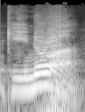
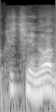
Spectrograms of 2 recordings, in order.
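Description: First: "Quinoa" said firmly and a bit louder, ki-NO-a; correcting the word. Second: "chenoa" said with ch as in chica, like the singer's name; chenoa mispronounced. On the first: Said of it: "que no me entiendes". ("Quinoa" corrigiendo, con firmeza) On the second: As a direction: pronounce quinoa wrongly as "chenoa". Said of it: "Quinoa, que no me entiendes". (pronunciado mal como "chenoa") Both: Retold or imitated.

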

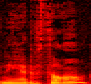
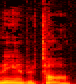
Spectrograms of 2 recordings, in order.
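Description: First: "Neanderthal" ending in a soft THAL; "Neanderthal" with a TH sound; TH pronunciation. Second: "Neanderthal" ending in TAWL, hard T; "Neanderthal" with a plain T sound; T pronunciation. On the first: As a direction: say "Neanderthal" with TH, nee-AN-der-THAWL. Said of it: "it's kinda like Neanderthal". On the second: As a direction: say "Neanderthal" with T for TH, nee-AN-der-TAWL. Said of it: "that's a French word too". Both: Shown as a demonstration.

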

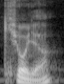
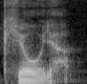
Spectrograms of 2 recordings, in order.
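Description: First: Kyoya with a short, quick O; wrong short-O Kyoya; short vowel. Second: Kyoya with a long, held O; long vowel. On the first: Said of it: "heißt nicht". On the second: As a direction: stretch the O in Kyoya, Kyoo-ya. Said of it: "ein Name heißt Kyoya". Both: Shown as a demonstration.

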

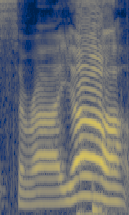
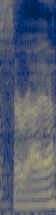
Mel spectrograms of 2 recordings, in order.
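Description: First: Saraya with a loud, drawn-out final YA; imitated Farsi pronunciation. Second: Said in the usual way. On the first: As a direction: lean hard on the last syllable of Saraya. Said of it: "saying it in Farsi". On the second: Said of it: "I think we're good with Soraya".

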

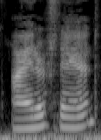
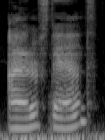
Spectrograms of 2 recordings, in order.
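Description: No difference in how they are said.

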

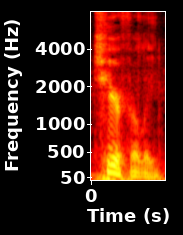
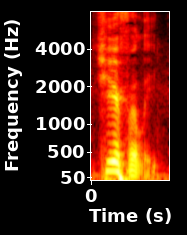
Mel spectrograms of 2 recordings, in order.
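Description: First: Said in the usual way. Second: Cheerfully said alone, higher and a touch louder with a falling end; stress on cheerfully. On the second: Shown as a demonstration. Preacher to congregation, stressing Cheerfully as a key word. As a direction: lift the word Cheerfully so it lands like a headline. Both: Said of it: "write that in all caps".

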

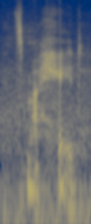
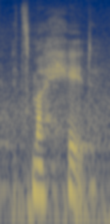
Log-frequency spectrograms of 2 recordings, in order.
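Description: First: Imitating the hurt boy in a whisper; son's whispered complaint, softly mimicked. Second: Said in the usual way. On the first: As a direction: breathe it out with no voice. Injured boy repeats complaint.

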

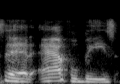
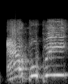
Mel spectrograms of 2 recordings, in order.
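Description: First: Said Applebee's slowly, dragging each word; mocking stress on Applebee's. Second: High, disbelieving Applebee?; incredulous squeak. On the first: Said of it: "This motherfucker". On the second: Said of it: "Ooh, Applebee's". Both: Real, not acted.

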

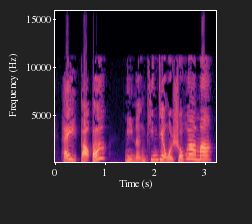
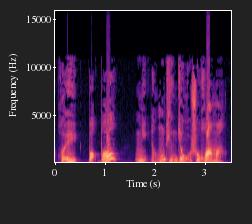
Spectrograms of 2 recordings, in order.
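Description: First: Put-on high, raised little-girl voice; high child's voice, asking; Laura. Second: Lightly voiced boy, pitched near the narrator's; hint of a boy calling to the baby; lightly played brother's question; Craig. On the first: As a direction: call brightly to the baby in a child's pitch. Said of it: "劳拉把头贴在妈妈的肚子上". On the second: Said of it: "克雷格把头贴在妈妈的肚子上问".

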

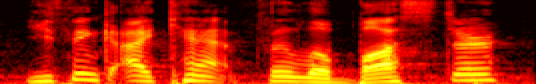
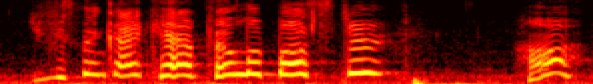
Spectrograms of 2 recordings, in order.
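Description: First: Said in the usual way. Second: Squeaky high taunting voice; mock a taunt up high.

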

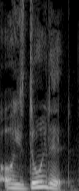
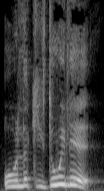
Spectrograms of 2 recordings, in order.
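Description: First: Lightly voiced excited onlooker, first spotting him; half-whispered tourist nudging a friend; a hint of a gawking tourist; mock tourist gasp. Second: Higher, much louder hammed-up gawker; imitating an overexcited tourist; mock excited tourist. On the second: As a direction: point and shout like a tourist who found a rare sight. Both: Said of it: "people from Japan were like".

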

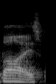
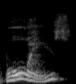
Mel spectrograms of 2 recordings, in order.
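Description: First: "buys" with an "eye" vowel; Newfoundland word "buys", vowel as in "pie"; dialect "buys". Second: Put-on "boys" with a clear "oy" vowel; standard "boys". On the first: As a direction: say "buys" to rhyme with "eyes", low and falling. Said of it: "if I said the word". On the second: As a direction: say "boys" to rhyme with "toys", ending on a rise. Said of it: "people think I'm saying". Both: Shown as a demonstration.

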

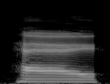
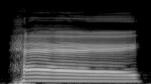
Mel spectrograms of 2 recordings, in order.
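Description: First: Said in the usual way. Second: Bright loud hey. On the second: Pretend. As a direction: call out hey, louder. Greeting said two ways.

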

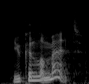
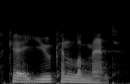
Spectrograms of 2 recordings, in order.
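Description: First: "lament" lifted high on a rising tune; stressed lament. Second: Said in the usual way. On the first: Shown as a demonstration. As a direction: lift "lament" up at the end of the line.

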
